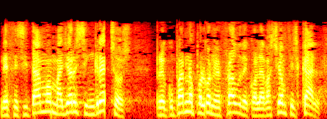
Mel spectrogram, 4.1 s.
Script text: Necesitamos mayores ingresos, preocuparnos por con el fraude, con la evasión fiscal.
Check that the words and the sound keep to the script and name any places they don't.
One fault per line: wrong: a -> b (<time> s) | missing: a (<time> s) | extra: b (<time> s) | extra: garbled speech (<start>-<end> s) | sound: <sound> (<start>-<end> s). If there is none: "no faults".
sound: dropout (1.3-1.4 s)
